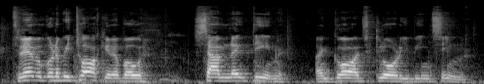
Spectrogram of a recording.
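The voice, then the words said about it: Congested voice, Cork Irish accent. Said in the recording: “I ended up getting a sinus infection. Hence, this is why I'm talking like this. I normally don't... the Cork accent”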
